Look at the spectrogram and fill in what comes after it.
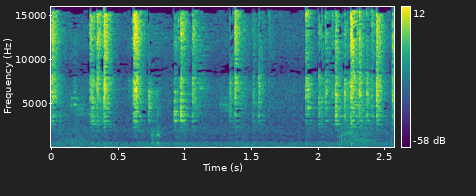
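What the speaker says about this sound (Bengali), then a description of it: "সর্ষেটা যেই ফুটে উঠবে একটু ঢাকাটা দিয়ে দিই, নাহলে চড়বড় চড়বড় করে বাইরে সব বেরিয়ে আসে" Mustard seeds spluttering in hot oil for a tempering, heard as quiet, scattered crackles and sharp little pops over a low background, with no talking.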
